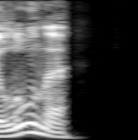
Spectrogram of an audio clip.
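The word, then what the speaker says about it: Luna: Она читала заклинание, в паузах которого девушки хором повторяли «Аксилиум Луна». По ударению на первую гласную в слове «Луна» я догадалась, что она читает на латыни.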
